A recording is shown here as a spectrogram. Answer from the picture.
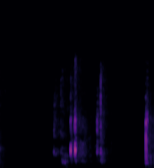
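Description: Near silence with a few faint clicks from a computer's mouse and keys as text is selected and copied: a quick pair about a second in and one more half a second later.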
